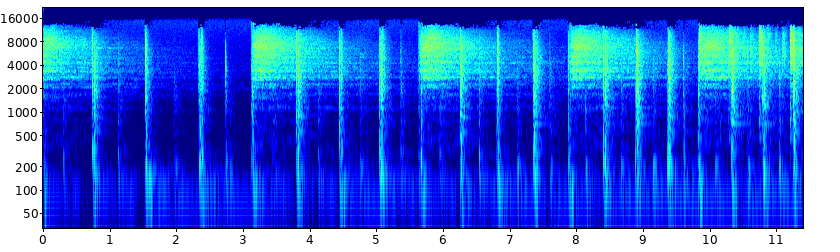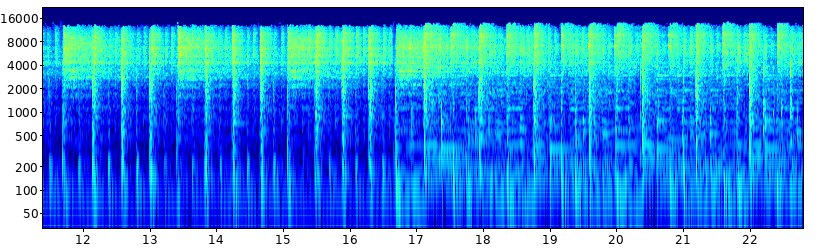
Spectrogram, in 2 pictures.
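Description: Rock bumper music on the Rod Arquette Show, played as the radio show wraps up for the night before the news at the top of the hour. It has a steady, driving drum beat and full band, building in density and loudness toward the end. No one speaks over it.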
